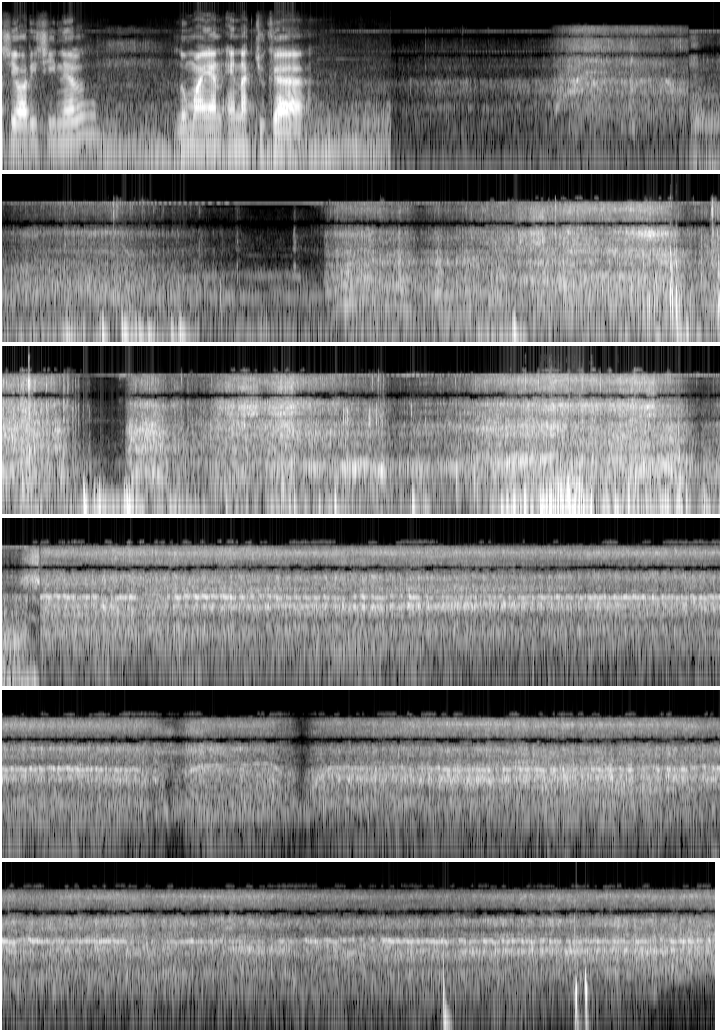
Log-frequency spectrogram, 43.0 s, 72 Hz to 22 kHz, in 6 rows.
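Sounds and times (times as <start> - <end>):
loud low rumble: 0.0 - 4.2
electric motor and gears whining: 0.0 - 43.0.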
